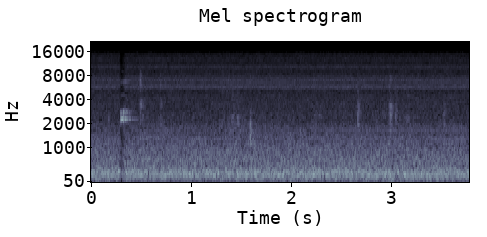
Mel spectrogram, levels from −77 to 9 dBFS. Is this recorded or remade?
recorded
